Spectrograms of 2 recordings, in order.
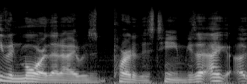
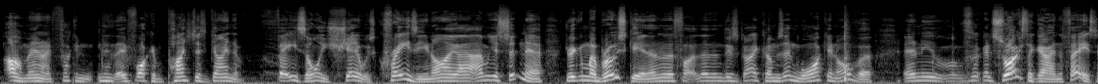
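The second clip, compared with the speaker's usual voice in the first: higher, louder hyped-up storytelling; showy, rambunctious witness; 6 semitones higher, 4 dB louder than usual. Retold or imitated. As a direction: sell it with wild flair. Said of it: "they liked a bit of the showmanship and the flair".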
